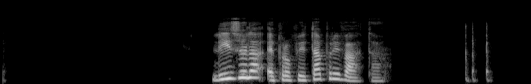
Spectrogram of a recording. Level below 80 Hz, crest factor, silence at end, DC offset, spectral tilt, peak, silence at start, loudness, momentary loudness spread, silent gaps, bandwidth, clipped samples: -70 dBFS; 20 dB; 0.4 s; under 0.1%; -5 dB/octave; -2 dBFS; 2.15 s; -18 LUFS; 24 LU; 3.98-4.36 s, 4.58-4.65 s; 9.4 kHz; under 0.1%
